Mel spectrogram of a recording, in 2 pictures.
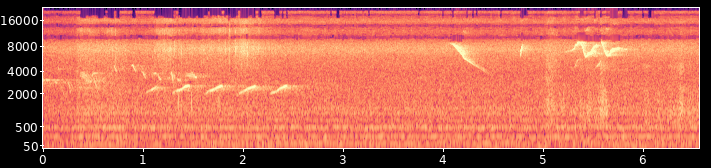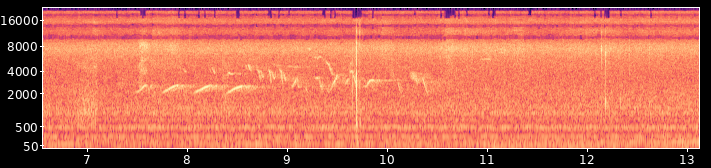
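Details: Honeybee swarm that burst out of nowhere on a fine-weather day, awaiting a beekeeper's rescue: continuous low buzzing drone throughout, overlaid by repeated chirps and trills of songbirds and occasional clicks and knocks.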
